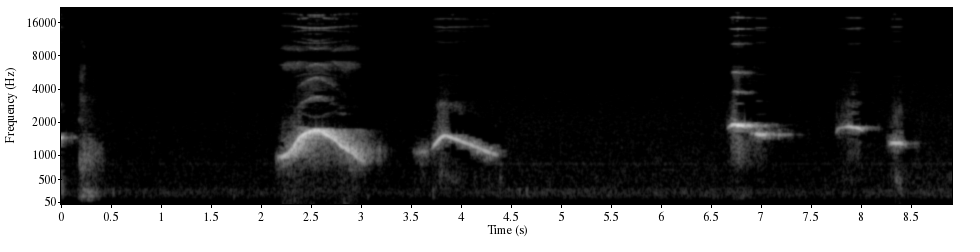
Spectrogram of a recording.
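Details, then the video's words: Pet African grey parrot, male, whistling indoors in August 2022: an arched whistle rising then falling, a shorter falling whistle, then after a pause several quick clipped two-note whistles. "My African Grey Parrot Whistling Away"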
